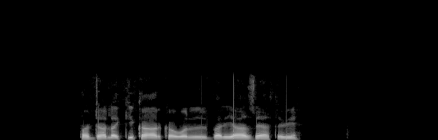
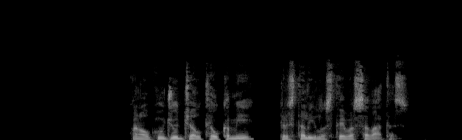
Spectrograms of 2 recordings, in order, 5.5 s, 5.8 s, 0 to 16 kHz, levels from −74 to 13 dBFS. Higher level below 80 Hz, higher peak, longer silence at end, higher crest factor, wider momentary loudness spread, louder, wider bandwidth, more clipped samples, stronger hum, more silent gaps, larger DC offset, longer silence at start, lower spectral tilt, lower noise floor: second, -56 dBFS vs -50 dBFS; first, 0 dBFS vs -6 dBFS; first, 1.75 s vs 0.7 s; about the same, 16 dB vs 20 dB; second, 6 LU vs 10 LU; first, -14 LUFS vs -24 LUFS; second, 7.4 kHz vs 9.6 kHz; neither; neither; second, none vs 3.24-3.49 s; neither; second, 1 s vs 1.65 s; first, -8 dB/octave vs -4.5 dB/octave; about the same, -89 dBFS vs under -90 dBFS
